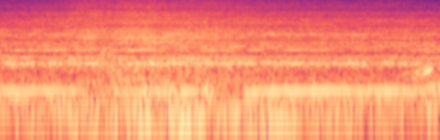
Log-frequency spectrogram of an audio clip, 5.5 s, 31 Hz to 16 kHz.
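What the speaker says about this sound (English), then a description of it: "We'll go ahead and turn on the blower." An Intec Force 1 insulation blowing machine runs its blower for cellulose or fiberglass, giving a loud, steady motorized whine with a sustained hum, continuous and unchanging throughout.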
